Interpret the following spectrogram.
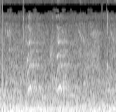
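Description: Short calls from an animal, repeated a few times and each falling in pitch, over a steady low hum of background noise.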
